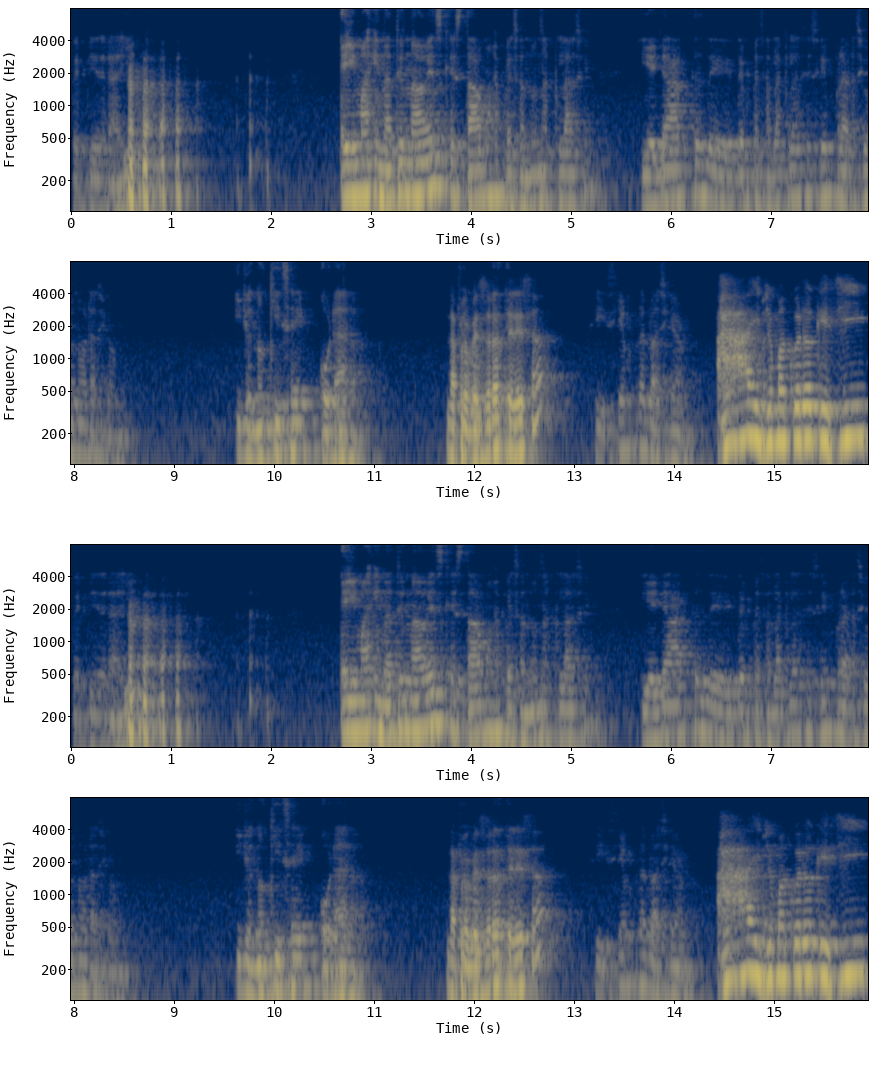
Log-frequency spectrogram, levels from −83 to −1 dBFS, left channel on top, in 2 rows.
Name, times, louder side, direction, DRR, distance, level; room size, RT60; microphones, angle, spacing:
voice 1, 0.0-0.7 2.7-5.2 5.7-8.5 9.6-10.9 11.8-12.5 13.2-14.1, left 1 dB, 55° left, 3 dB, 1.7 m, -34 dB
voice 2, 11.7-12.7 14.4-15.9, left 2 dB, 25° left, 7 dB, 0.4 m, -25 dB
11.5 x 7.3 x 3.6 m, 0.79 s
head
